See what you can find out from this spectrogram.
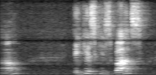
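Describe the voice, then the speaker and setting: Animated male lecturer in an echoey hall. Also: high-pitched, measured pace, slight background noise. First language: Arabic. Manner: animated, ironic asides, rhetorical questions. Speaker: professor lecturing at a conference. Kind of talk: academic lecture reading and commenting on translated texts. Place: large hall. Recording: echoey hall, mic at a distance.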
